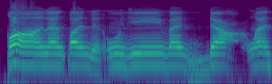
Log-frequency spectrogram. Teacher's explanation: Da' di pertengahan kerongkong.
